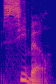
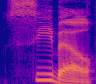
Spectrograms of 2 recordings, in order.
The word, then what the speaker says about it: Cybele: Okay, we had the emphasis wrong. It's Cybele. – Cybele. – The emphasis on the first syllable.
